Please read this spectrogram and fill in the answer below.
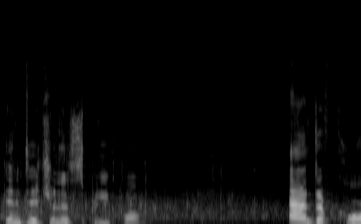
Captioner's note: applause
